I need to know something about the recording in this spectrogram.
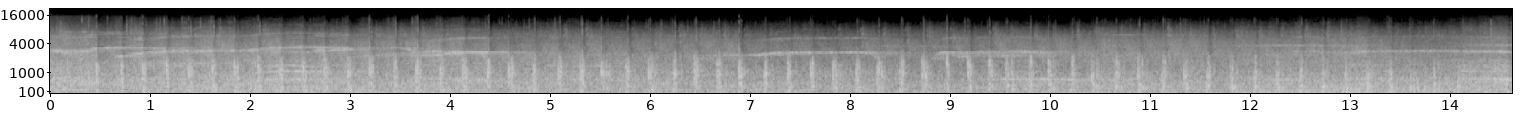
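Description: A trotting horse's hooves striking a wooden sounding board in a quick, even rhythm of sharp clicks. High whistle-like tones come and go over the hoofbeats.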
